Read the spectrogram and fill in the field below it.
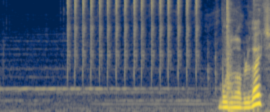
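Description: Quick clicks tick in rapid succession.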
